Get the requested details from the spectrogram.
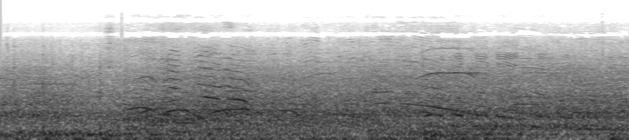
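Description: A stadium crowd whistles shrilly.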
